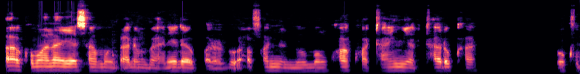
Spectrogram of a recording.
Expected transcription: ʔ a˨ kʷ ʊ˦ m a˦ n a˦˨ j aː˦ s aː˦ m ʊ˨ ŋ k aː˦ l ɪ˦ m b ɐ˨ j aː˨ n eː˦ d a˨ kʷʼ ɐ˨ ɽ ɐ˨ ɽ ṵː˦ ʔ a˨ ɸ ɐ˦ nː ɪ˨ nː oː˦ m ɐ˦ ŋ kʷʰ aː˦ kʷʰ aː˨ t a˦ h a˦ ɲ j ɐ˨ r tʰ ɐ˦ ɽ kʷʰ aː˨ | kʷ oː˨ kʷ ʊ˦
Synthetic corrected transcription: ʔ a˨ kʷ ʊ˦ m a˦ n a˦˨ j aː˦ s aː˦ m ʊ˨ ŋ kʼ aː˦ ɽ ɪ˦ m b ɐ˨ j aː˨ n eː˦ d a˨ kʷʼ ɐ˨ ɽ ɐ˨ ɽ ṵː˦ ʔ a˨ ɸ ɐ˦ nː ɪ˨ nː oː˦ m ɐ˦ ŋ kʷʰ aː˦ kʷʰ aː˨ t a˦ h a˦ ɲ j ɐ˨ r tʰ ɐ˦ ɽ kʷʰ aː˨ | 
